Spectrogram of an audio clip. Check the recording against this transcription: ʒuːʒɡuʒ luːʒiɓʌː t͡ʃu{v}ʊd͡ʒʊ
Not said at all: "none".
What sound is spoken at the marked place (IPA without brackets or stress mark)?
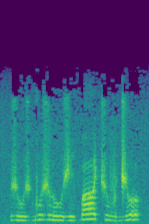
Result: v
